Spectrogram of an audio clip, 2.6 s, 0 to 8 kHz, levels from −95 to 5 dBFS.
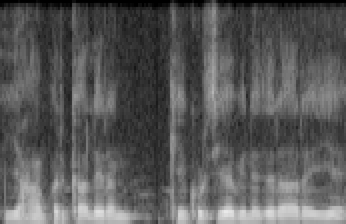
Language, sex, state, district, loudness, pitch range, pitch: Hindi, male, Rajasthan, Jaipur, -17 LUFS, 145-150 Hz, 150 Hz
